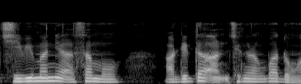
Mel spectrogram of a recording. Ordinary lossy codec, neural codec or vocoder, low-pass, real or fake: none; none; 7.2 kHz; real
